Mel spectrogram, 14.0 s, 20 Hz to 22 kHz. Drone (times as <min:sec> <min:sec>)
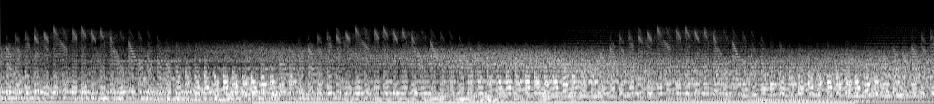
0:08.0 0:14.0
